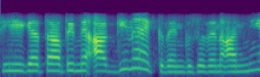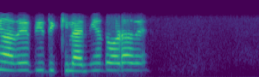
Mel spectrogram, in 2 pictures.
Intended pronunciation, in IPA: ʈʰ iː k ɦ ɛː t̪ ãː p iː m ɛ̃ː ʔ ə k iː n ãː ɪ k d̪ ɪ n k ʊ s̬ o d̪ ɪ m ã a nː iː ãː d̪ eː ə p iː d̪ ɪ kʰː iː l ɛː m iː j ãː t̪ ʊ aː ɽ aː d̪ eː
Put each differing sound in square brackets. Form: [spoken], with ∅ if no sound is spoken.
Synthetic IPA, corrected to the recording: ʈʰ iː k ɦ ɛː t̪ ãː p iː m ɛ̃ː ʔ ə [ɡ] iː n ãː ɪ k d̪ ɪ n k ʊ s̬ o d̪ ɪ [n] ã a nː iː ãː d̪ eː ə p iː d̪ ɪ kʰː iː l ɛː [n] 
